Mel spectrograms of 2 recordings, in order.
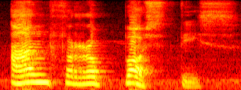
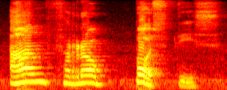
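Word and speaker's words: ἄνθρωπος: syllable of anthropos so this is how we pronounce it anthropos one more time anthropos it's pronounced like one word p again pay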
